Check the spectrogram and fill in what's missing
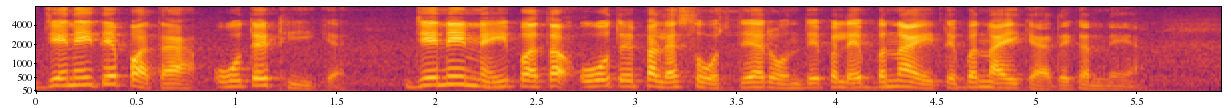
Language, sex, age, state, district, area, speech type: Dogri, female, 30-45, Jammu and Kashmir, Jammu, urban, spontaneous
